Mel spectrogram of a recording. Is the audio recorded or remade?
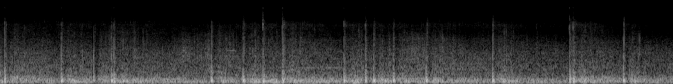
recorded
